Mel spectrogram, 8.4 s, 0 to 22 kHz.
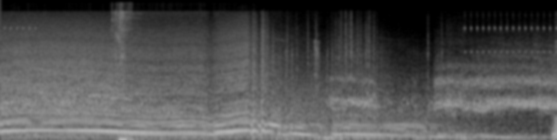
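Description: A GR86 drifting a mountain touge road in a racing game, the engine note rising and falling under long squealing tire slides, loud and close, with a short beeping tone toward the end.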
